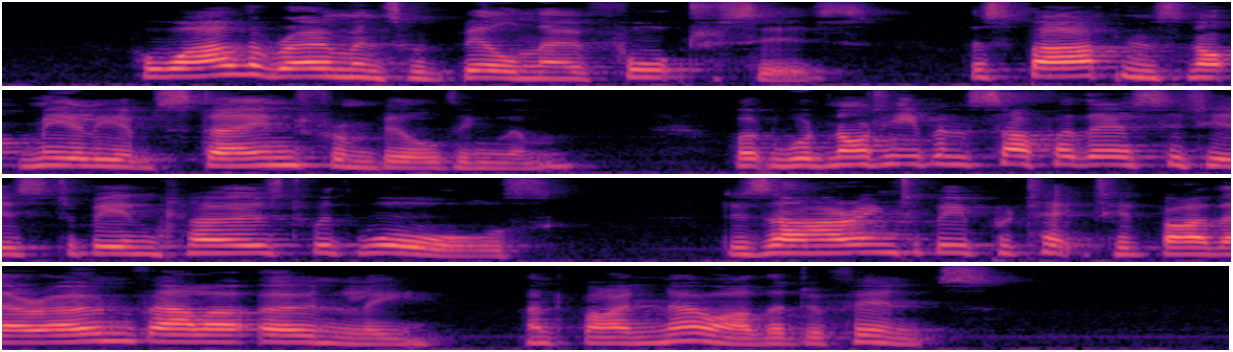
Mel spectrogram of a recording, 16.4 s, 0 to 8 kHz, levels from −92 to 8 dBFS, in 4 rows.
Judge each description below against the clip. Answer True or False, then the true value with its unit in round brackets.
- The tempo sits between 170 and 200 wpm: False (155 wpm)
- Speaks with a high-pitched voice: True (215 Hz)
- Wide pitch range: False (3.4 semitones)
